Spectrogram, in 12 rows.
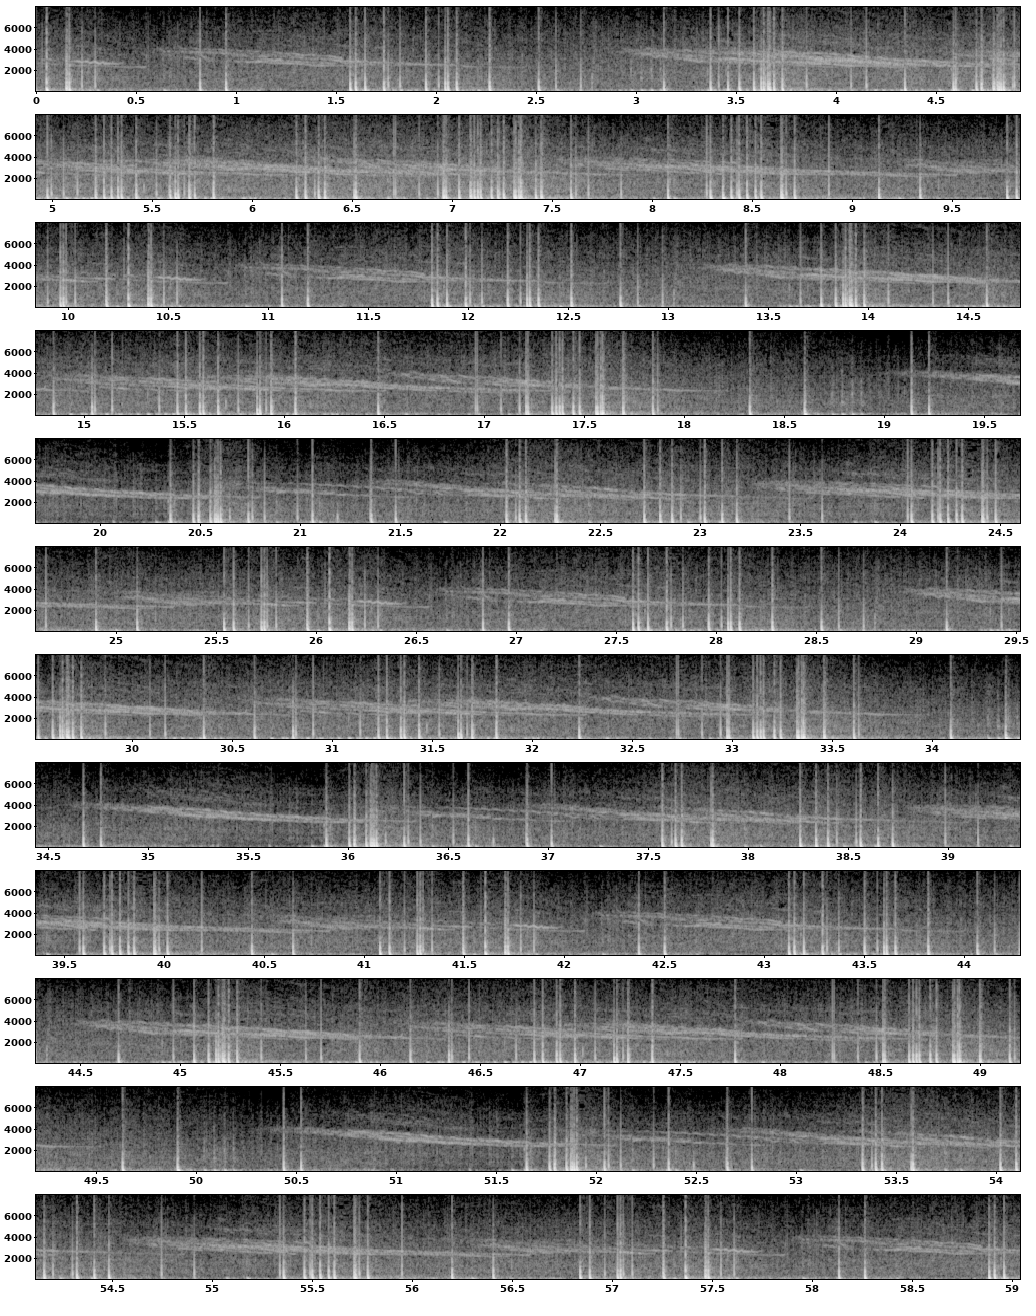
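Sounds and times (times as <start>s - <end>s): falling firework whistles: 0.0s - 59.0s
fireworks bangs and crackles: 0.0s - 59.0s.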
